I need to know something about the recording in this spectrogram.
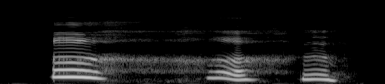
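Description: A man's voiced yawn stretched into three parts: a long, loud opening groan that trails off breathily, then two shorter rising-and-falling moans, with no words spoken.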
